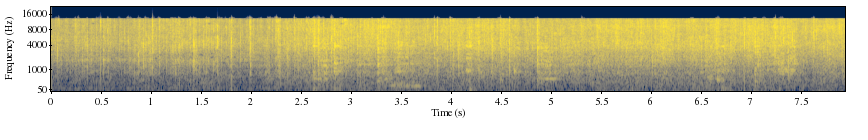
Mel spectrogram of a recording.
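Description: Oil sizzling in a kadhai as boiled, mashed potatoes are stirred into frying onions. A spatula scrapes and clicks against the pan now and then.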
